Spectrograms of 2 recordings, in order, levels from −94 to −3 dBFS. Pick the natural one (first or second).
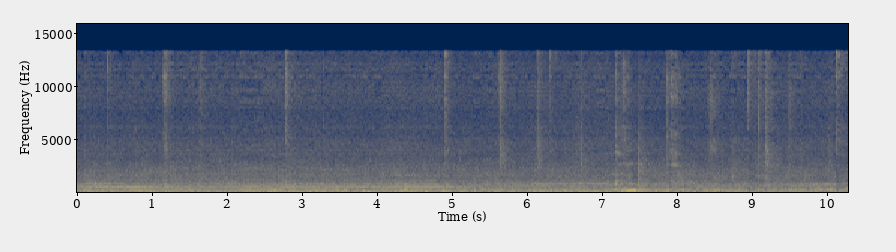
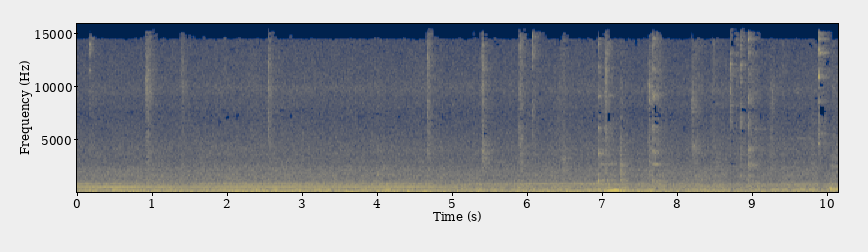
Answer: second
